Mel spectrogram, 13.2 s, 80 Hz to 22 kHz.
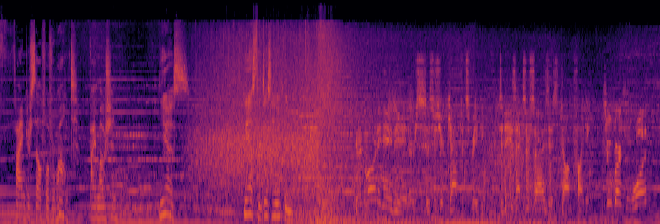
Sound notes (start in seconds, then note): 6.9 audience applause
